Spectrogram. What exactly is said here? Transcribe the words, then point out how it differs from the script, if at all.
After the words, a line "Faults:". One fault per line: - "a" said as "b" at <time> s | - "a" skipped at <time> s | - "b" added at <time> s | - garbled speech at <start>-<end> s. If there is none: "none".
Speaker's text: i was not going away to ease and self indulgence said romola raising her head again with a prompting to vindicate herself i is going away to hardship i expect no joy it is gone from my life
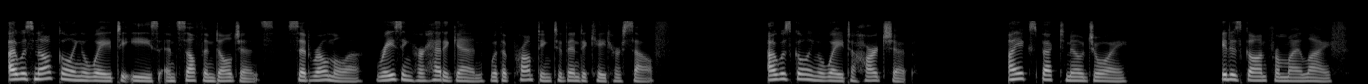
i was not going away to ease and self indulgence said romola raising her head again with a prompting to vindicate herself i was going away to hardship i expect no joy it is gone from my life
Faults:
- "is" said as "was" at 7.8 s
